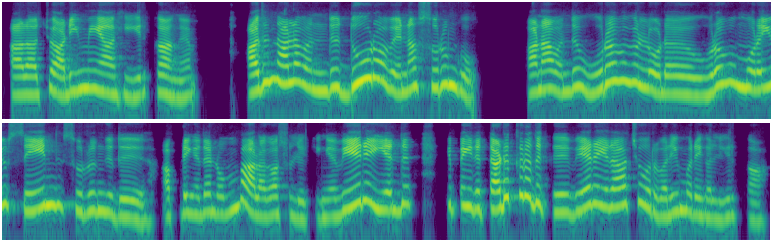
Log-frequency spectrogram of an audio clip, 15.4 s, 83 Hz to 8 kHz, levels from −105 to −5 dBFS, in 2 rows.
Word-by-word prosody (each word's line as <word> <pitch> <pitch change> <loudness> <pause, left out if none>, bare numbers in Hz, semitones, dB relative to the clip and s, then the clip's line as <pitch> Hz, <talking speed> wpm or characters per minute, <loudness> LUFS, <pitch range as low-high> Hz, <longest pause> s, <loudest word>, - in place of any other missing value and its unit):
அதாச்சும் 220 +2 0
அடிமையாகி 240 -3 0
இருக்காங்க! 215 -3 -2 0.7
அதனால 345 +4 +3 0.2
வந்து 260 +2 -1 0.2
தூரம் 385 -1 +4
வேணா 250 +4 0
சுருங்கும். 290 - -1 0.6
ஆனா 260 +2 +2
வந்து 245 +5 -4 0.2
உறவுகளோட 330 -7 0 0.4
உறவு 325 +7 0
முறையும் 290 +4 0
சேர்ந்து 310 +5 +3
சுருங்குது, 250 -5 -4 0.4
அப்டிங்கிறத 235 +3 -4
ரொம்ப 270 +6 -3
அழகா 220 +1 -3
சொல்லியிருக்கீங்க. 195 -1 -9
வேற 345 +6 +8 0.3
எது? 335 +6 -3 0.4
இப்ப 295 - -14
இத 280 -2 -2
தடுக்குறதுக்கு 355 - +2 0.2
வேறு 325 +4 +4
ஏதாச்சும் 325 +2 -1
ஒரு 235 - -6
வழிமுறைகள் 220 -5 -4
இருக்கா? 205 -4 -12
260 Hz, 115 wpm, -22 LUFS, 225-320 Hz, 0.7 s, வேற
